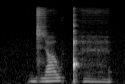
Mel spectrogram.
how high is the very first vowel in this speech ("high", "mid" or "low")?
low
